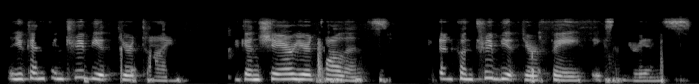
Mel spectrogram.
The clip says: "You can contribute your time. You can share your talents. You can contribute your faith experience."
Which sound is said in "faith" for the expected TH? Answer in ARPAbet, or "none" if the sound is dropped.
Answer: TH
